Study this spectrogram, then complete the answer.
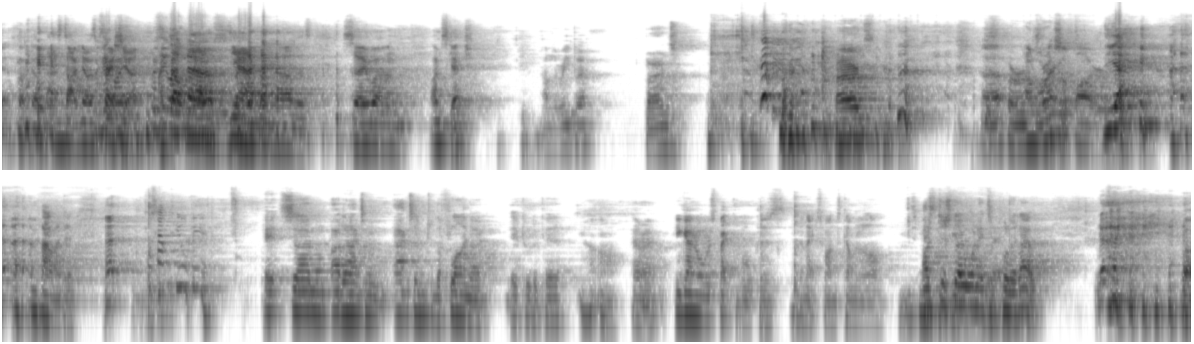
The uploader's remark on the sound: As the podcast moves to a new home, our inexperience with audio equipment follows us. What we learnt this week boils down to - don't leave your phone anywhere near the mics.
